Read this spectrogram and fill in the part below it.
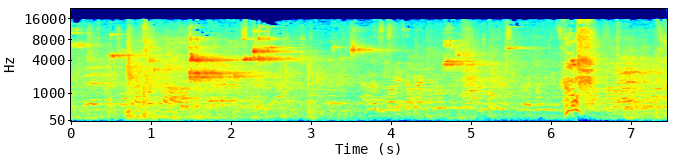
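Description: A futsal ball is kicked with a thud.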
